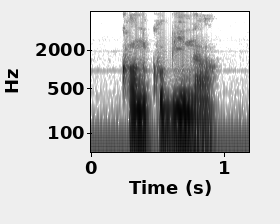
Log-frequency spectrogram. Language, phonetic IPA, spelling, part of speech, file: Polish, [ˌkɔ̃ŋkuˈbʲĩna], konkubina, noun, Pl-konkubina.ogg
